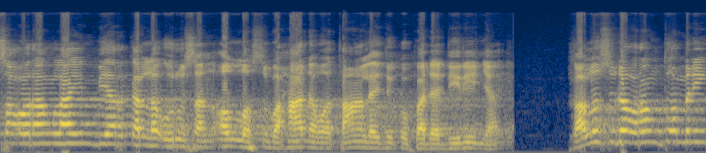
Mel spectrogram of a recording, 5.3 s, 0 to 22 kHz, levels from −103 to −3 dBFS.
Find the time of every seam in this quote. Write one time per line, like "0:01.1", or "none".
0:03.8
